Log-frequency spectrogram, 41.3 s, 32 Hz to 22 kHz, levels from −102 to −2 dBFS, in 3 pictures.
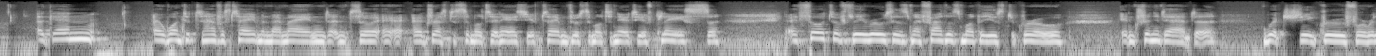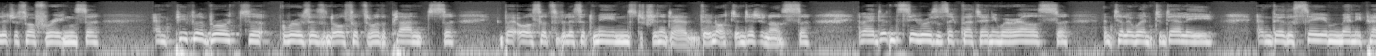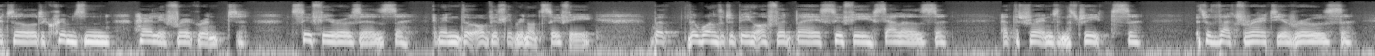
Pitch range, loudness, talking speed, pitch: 165-185 Hz, -18 LUFS, 170 wpm, 175 Hz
